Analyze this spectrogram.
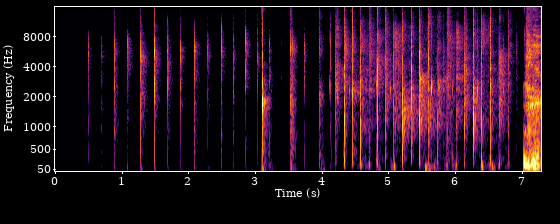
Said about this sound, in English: Why is there so much reverb on that clap? I don't know. Yo, my claps are bombastic, you know what I'm saying?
